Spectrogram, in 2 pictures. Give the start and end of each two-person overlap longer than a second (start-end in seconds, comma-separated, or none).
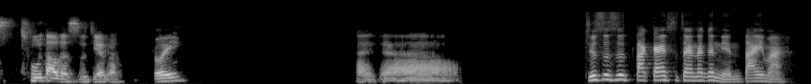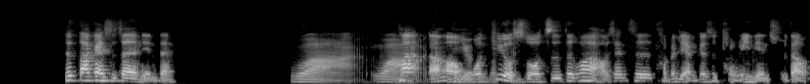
12.1-13.4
